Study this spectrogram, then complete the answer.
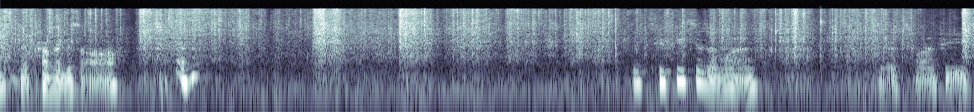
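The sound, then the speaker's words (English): Wrapping paper crinkles and rustles steadily as a gift is wrapped on Christmas Eve, with brief bursts of crackling and a few short murmurs of voice in between. “Paper on there too, so it looks like a gift.”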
